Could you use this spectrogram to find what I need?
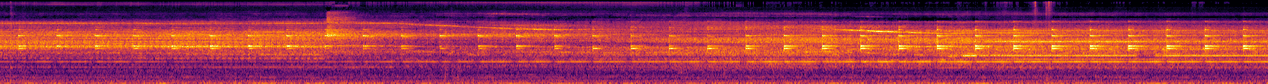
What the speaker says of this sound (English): And here is my newest locomotive. It is a N-Scale Atlas Masterline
